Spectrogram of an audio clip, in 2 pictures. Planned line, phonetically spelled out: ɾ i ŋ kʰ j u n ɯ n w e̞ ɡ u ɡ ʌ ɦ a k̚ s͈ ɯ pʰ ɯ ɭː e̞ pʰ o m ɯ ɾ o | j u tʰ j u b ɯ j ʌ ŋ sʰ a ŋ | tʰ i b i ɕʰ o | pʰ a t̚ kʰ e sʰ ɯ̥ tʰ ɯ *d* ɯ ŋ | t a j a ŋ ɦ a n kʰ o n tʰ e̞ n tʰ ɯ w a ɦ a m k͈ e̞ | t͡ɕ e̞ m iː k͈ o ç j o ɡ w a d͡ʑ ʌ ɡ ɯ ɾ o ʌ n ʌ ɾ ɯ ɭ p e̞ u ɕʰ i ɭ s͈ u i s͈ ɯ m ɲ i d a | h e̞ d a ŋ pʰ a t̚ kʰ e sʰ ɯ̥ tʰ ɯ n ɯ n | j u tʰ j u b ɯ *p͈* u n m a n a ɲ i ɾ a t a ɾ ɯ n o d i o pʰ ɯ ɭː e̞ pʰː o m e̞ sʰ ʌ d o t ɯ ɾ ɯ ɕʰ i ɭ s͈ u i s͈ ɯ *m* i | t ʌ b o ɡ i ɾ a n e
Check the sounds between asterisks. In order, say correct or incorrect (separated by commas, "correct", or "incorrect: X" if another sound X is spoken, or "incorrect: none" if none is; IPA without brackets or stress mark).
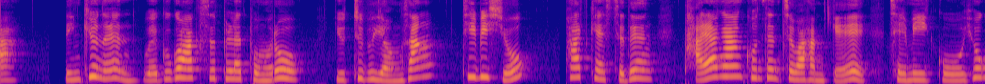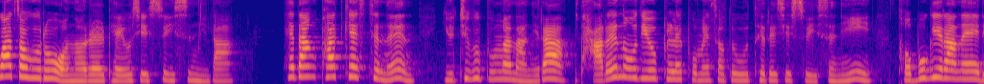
correct, correct, incorrect: ɲ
